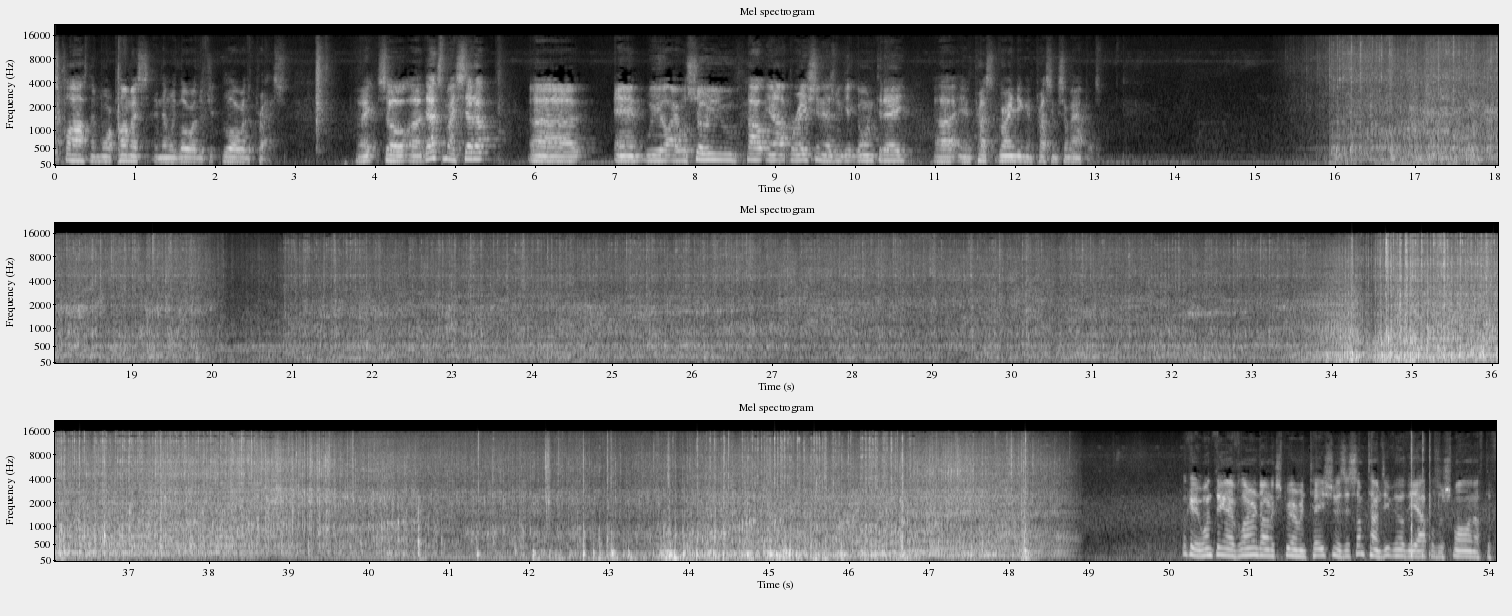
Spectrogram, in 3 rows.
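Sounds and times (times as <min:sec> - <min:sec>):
garbage disposal grinding apples: 0:15.4 - 0:48.9.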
